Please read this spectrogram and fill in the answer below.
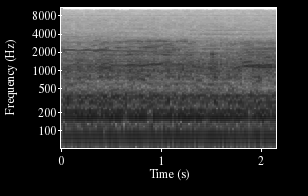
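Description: Portable fire pump's petrol engine running steadily at a constant speed, an even, unchanging hum while suction hoses are being coupled to it.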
